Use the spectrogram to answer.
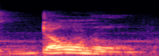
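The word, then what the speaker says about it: Dónal: Uh, for watching this is Donal is how you pronounce that name.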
